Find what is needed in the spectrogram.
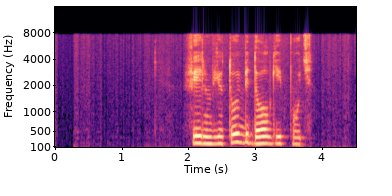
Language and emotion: Russian, neutral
